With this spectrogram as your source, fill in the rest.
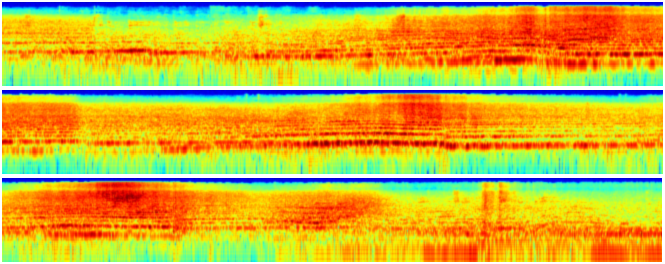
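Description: A racing car engine screams past at high revs, rising and falling in pitch as it shifts gears.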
